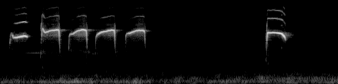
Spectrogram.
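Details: Emprit peking, or scaly-breasted munia, singing with borrowed phrases: five clear arched whistles in quick succession, a second of silence, then one more matching whistle.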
